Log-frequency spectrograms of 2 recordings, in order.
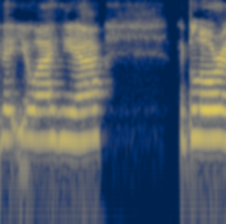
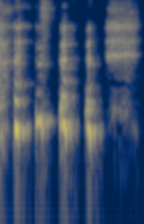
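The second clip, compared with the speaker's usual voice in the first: soft giggle; 10 semitones higher, 7 dB quieter than usual. Real, not acted. Laughs after swearing.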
